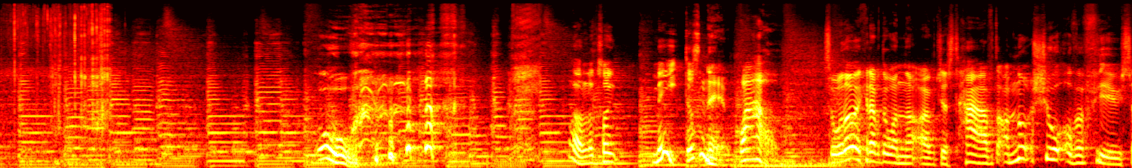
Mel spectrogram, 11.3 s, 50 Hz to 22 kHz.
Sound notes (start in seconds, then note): 0.0 whimsical music; 0.0 crust crunching; 3.1 laughs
